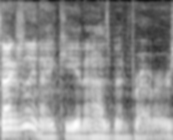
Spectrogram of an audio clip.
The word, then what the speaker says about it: Nike: I'm like, no, it's actually Nike and it has been forever.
